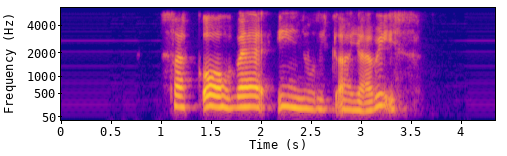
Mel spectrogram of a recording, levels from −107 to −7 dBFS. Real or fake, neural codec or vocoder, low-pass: fake; vocoder, 22.05 kHz, 80 mel bands, HiFi-GAN; 5.4 kHz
